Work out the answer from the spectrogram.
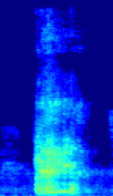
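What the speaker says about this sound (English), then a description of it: "As I cough." A single short, breathy cough bursts out close to the microphone, then fades into quiet.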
